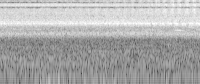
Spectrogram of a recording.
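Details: Dry-season chorus of cicadas in Thai dry dipterocarp forest: an unbroken, even, high-pitched buzzing wall of sound across the whole stretch, slightly pulsing, with faint wind.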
